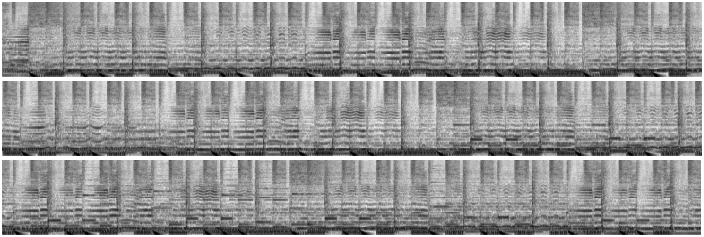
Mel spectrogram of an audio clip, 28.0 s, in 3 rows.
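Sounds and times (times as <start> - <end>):
Armenian duduk playing: 0.3 - 14.5, 15.2 - 27.9.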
